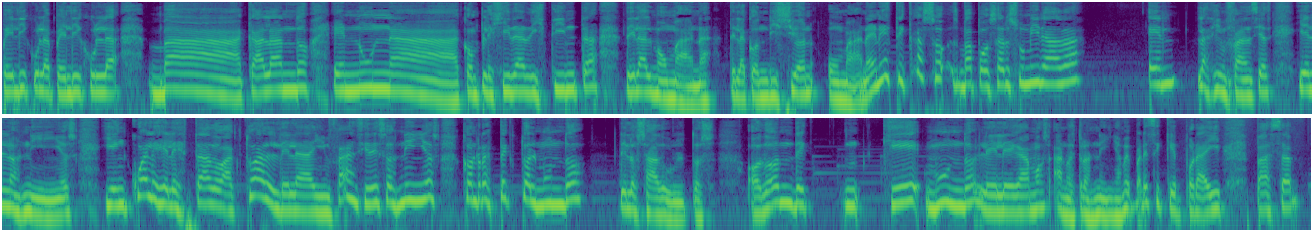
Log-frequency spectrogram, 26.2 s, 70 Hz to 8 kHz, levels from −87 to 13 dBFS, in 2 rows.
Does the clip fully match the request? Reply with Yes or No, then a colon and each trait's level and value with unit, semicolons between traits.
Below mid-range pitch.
No: medium, 185 Hz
